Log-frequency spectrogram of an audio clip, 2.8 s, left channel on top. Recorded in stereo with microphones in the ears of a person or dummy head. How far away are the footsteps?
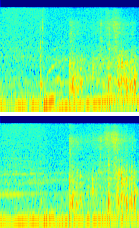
About 1.9 m.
